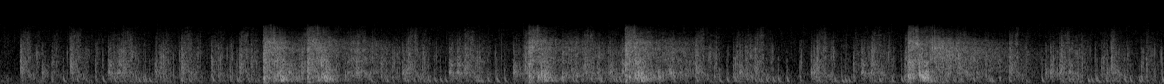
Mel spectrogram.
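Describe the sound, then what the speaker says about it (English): An M-14 rifle fires several rounds of slow fire from the sitting position, a handful of sharp, well-spaced reports with a booming tail, heard over a constant hiss of old film noise. "In the sitting position, you get off several rounds of slow fire."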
